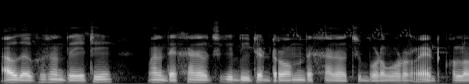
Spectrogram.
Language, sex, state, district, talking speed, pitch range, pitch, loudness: Odia, male, Odisha, Malkangiri, 190 wpm, 100-110 Hz, 100 Hz, -20 LUFS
